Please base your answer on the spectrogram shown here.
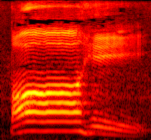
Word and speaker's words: Taha: Dan yang ketiga, lafaz Taha, Imam Abu Amr membacanya dengan mengimalahkan huruf ha-nya menjadi Tahe, Tahe.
